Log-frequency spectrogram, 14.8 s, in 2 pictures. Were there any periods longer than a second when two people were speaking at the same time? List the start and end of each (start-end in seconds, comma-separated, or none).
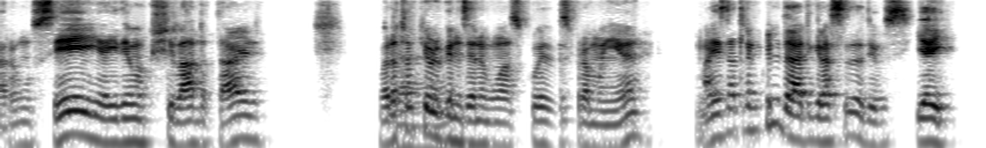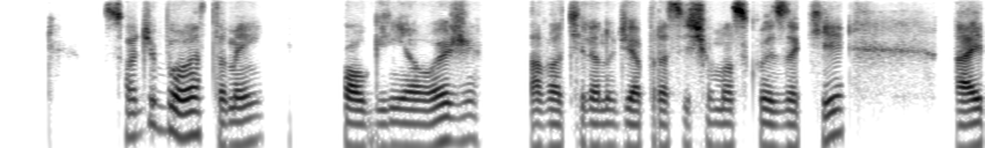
none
